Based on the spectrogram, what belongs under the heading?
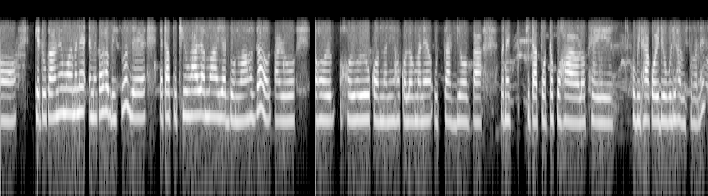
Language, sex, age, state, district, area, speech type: Assamese, female, 18-30, Assam, Lakhimpur, rural, conversation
